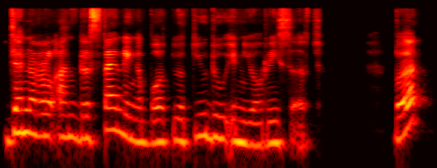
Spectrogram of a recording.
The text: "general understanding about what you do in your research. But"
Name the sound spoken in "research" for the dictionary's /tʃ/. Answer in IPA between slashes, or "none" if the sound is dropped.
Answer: /tʃ/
